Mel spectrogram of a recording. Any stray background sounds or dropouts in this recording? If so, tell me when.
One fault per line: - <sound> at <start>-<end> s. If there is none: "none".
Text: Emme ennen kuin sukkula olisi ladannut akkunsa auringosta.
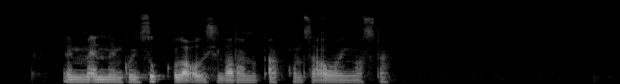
none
